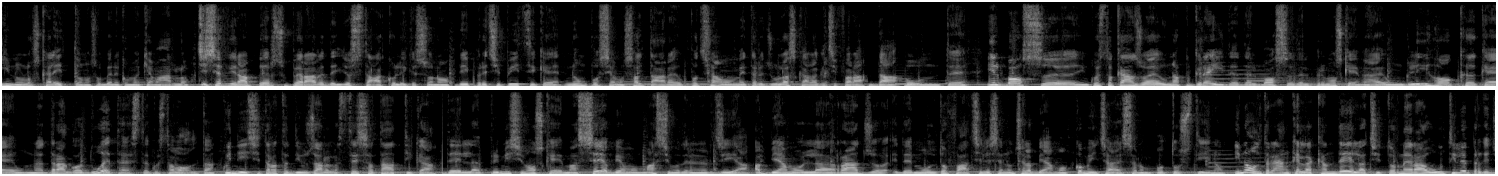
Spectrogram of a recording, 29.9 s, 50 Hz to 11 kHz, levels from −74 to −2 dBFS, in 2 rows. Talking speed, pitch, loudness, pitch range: 195 wpm, 140 Hz, -26 LUFS, 125-160 Hz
